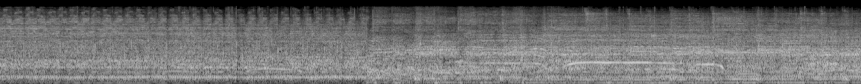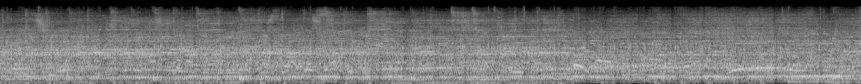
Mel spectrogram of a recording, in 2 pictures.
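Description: Loud live band music heard from within the audience, with crowd cheering and whoops mixed in.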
